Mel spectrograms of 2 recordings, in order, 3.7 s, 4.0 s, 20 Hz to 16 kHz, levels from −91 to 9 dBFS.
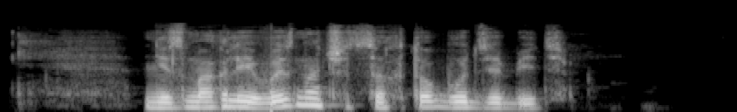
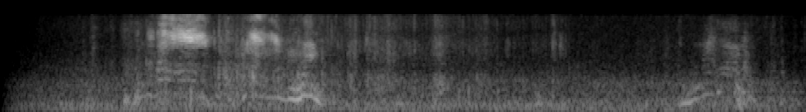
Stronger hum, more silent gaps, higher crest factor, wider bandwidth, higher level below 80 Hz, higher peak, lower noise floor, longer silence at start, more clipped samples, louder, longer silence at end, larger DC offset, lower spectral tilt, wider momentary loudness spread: neither; neither; second, 16 dB vs 26 dB; second, 7.6 kHz vs 10.5 kHz; first, -50 dBFS vs -64 dBFS; about the same, -2 dBFS vs -4 dBFS; second, -48 dBFS vs -53 dBFS; first, 0.75 s vs 0.6 s; neither; first, -15 LUFS vs -20 LUFS; first, 0.9 s vs 0.25 s; neither; first, -7 dB/octave vs 0 dB/octave; second, 12 LU vs 29 LU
